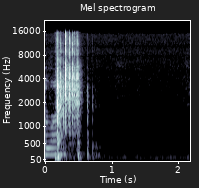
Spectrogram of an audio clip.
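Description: A short, sharp clack of a few quick taps, as card stock is set down and pressed onto the tabletop, followed by near silence.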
